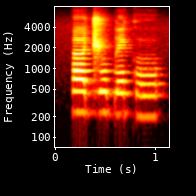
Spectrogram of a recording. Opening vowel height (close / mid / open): open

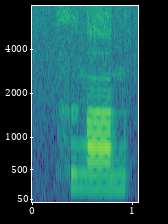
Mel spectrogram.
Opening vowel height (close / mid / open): close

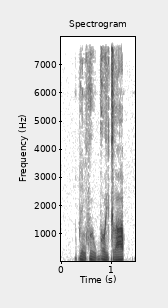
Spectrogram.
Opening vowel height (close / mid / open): close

